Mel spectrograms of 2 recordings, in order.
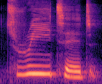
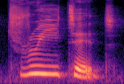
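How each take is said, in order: Both takes have the same delivery.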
